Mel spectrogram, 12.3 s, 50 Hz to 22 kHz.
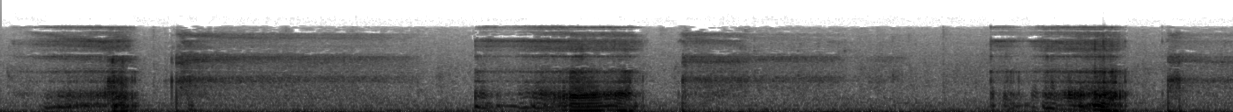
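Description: Three loud, rumbling snores about 5 seconds apart, with quieter breathing between them: snoring during sleep.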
